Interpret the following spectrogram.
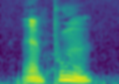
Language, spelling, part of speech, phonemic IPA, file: French, poumon, noun, /pu.mɔ̃/, Fr-poumon.ogg
- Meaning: lung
